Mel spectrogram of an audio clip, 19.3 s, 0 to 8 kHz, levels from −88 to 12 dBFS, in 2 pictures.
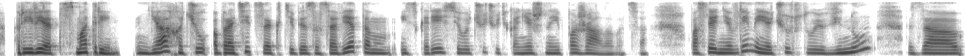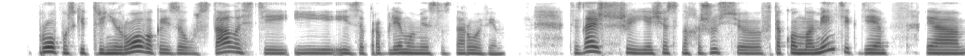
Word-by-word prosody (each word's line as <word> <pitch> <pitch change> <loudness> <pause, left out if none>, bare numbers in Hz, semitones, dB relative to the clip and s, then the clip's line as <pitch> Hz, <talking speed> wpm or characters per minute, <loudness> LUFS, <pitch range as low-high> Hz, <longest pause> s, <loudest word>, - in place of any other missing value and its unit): Привет. 200 -2 +8
Смотри, 190 -6 +4 0.2
я 185 +8 +6
хочу 220 -1 0
обратиться 190 +1 +2
к - - -9
тебе 175 -1 -3
за 165 +1 -4
советом 180 - +2
и, 180 - -5
скорее 185 +6 -3
всего, 190 -2 -6
чуть-чуть, 190 0 -9
конечно, 170 +1 -3
и - - -2
пожаловаться. 145 -6 -5 0.4
Последнее 185 +1 +3
время 245 +6 0
я 175 -3 +3
чувствую 185 -4 -5
вину 200 - +1 0.4
за 175 +1 +3 0.4
пропуски 205 -6 +1
тренировок, 185 +6 +1
из-за 170 -2 -5
усталости, 175 - -3
и 175 -1 -6
из-за 165 0 -7
проблемами 170 +2 -3
со 155 0 -10
здоровьем. 150 -2 -7 0.7
Ты - - -10
знаешь, 255 +6 +1
я 175 -3 -3
щас 185 +2 -6
нахожусь, 180 +3 -6
э, 165 -1 -4
в - - -15
таком 185 0 -1
моменте, 225 - +1
где 180 0 -2 0.4
я, 175 -1 +2
180 Hz, 130 wpm, -23 LUFS, 170-195 Hz, 0.7 s, Привет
